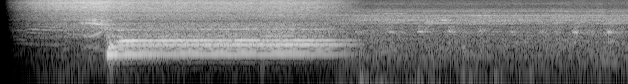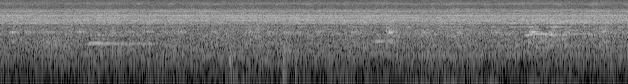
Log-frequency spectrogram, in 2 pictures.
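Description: A steam whistle sounds several notes at once for about two and a half seconds, starting with a rush of steam and cutting off sharply. After it a faint steady steam hiss carries on.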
